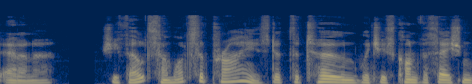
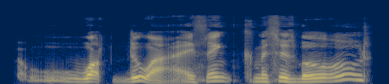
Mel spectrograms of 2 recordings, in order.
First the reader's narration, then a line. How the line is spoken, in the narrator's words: spoke very little like a thriving lover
